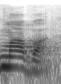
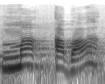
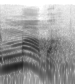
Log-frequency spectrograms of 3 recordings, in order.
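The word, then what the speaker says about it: ما أبا: why you pronounce it maba? In Emirati dialect, because we try to like combine the word and we say it really fast, so instead of saying maaba, I said maba.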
